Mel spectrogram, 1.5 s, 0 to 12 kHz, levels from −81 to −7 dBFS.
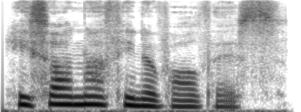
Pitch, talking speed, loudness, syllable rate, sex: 205 Hz, 240 wpm, -16 LUFS, 5.2 syllables/s, female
